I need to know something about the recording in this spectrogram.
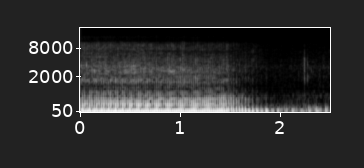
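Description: A dirt bike engine roars loudly close by.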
